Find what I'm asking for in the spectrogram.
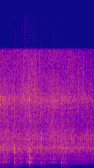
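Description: Asafoetida (hing) dropped into hot oil already tempered with whole cardamom, cloves and cinnamon, giving a close, steady sizzle and fry with a few light stirring scrapes and taps, no voices.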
